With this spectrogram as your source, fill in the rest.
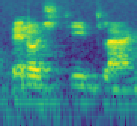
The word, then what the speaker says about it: Tenochtitlan: Tenochtitlan, you got it right. No, but how do Anglos pronounce it? I think it's the same actually. Do they? I hear people like Tenochtitlan. Like they pronounce the T like Talan, but Yeah.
